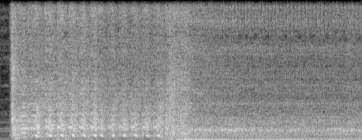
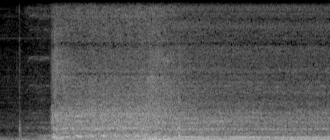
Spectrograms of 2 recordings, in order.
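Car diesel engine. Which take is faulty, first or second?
first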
